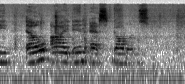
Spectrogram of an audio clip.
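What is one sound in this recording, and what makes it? A young boy speaks clearly into a microphone.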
